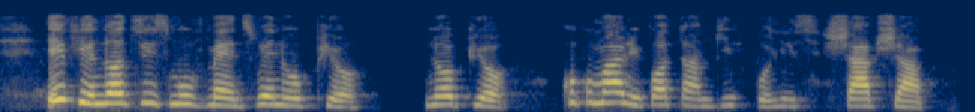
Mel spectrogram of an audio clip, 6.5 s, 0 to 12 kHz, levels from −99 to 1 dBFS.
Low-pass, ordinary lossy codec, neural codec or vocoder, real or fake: 7.2 kHz; none; codec, 16 kHz, 2 kbps, FunCodec, trained on Chinese and English, 25 frames a second; fake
